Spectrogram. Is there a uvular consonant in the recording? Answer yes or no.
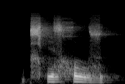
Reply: yes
